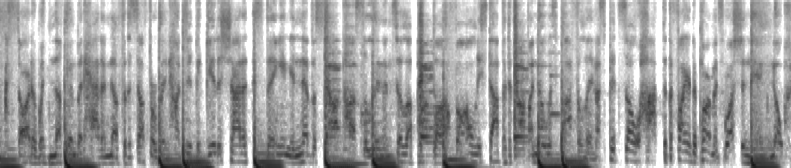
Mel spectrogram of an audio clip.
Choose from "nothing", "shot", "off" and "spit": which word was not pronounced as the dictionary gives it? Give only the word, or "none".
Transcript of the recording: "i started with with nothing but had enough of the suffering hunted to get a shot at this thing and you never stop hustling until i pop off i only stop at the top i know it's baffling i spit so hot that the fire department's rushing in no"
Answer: none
